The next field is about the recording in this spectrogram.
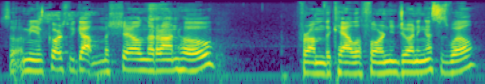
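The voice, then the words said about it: Spanish accent with rolled trill. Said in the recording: “Oh, that was such a nice trill there on ... Naranjo. ... Your Spanish accent. You've been working on that, haven't you?”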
